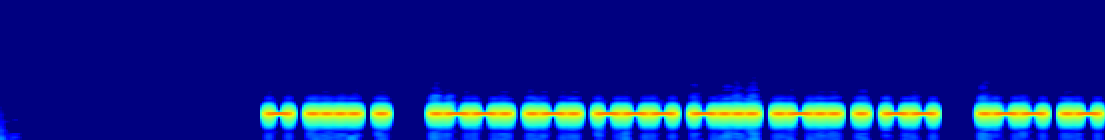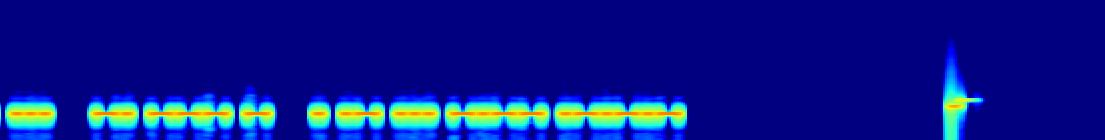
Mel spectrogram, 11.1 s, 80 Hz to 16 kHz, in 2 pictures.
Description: Morse code, heard as a keyed tone, about 36 wpm, 700 Hz. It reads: THE PROBLEM WAS NOT EASY.
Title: Sentences from Top 1000 Words - Review Part 2 - 35wpm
